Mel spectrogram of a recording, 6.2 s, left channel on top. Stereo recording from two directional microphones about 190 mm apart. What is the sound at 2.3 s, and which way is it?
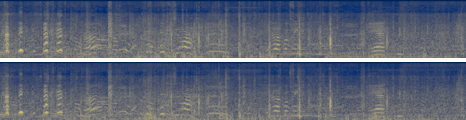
Speech, 15° right (ahead or behind).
